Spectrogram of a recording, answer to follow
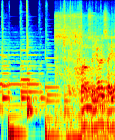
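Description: Background music for about the first second, then a sudden cut to a stream of coconut milk poured through a plastic strainer into a pot of liquid, a steady splashing pour.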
